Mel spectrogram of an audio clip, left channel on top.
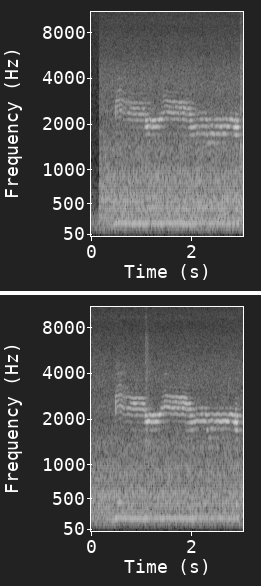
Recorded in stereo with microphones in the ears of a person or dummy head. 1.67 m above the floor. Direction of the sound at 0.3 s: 20° right (ahead or behind).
